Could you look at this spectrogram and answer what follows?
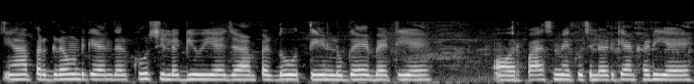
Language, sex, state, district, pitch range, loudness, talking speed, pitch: Hindi, female, Rajasthan, Barmer, 220-230 Hz, -12 LUFS, 200 wpm, 225 Hz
